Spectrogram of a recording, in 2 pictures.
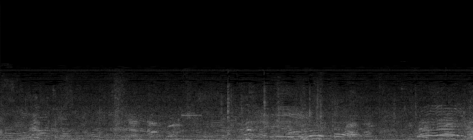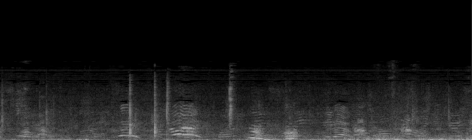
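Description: A man outdoors calls out commands to a running dog with animation.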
